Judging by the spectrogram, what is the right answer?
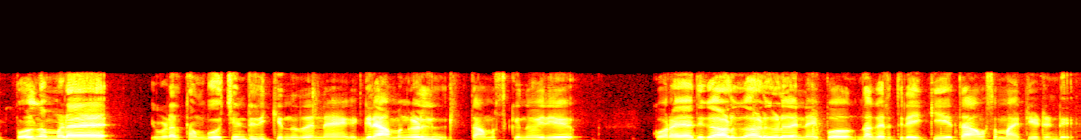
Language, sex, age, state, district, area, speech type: Malayalam, male, 18-30, Kerala, Wayanad, rural, spontaneous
